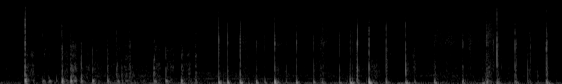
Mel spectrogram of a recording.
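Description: Fingernails tap and scratch a medium-sized, hollow black hard-shell case with a faux leather cover. A quick, uneven string of short, dry knocks with a low, hollow body mixes with light scratching. Each tap stops almost at once, with no ring.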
